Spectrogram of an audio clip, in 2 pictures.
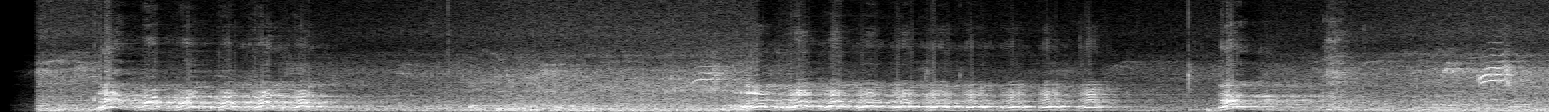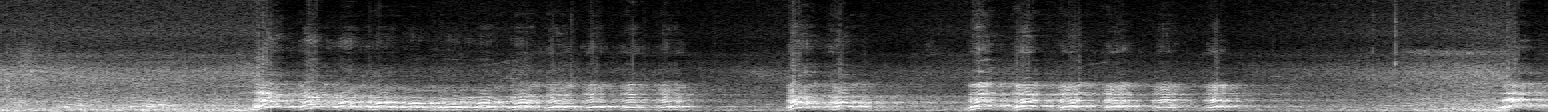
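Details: Several dogs barking loudly, not happy with each other; rapid overlapping barks in bursts with brief pauses, yips mixed in, dense and harsh throughout.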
